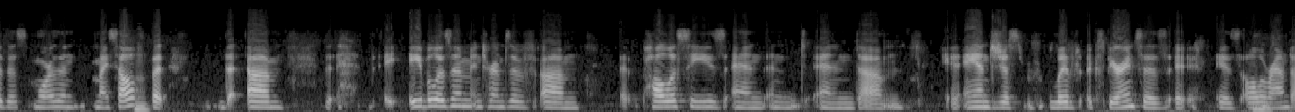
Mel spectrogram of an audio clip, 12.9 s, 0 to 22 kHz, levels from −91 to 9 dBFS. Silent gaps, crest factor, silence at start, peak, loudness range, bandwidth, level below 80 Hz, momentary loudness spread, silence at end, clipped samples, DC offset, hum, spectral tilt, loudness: none; 22 dB; 0 s; -4 dBFS; 3 LU; 14 kHz; -62 dBFS; 16 LU; 0 s; under 0.1%; under 0.1%; none; -5 dB/octave; -26 LUFS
